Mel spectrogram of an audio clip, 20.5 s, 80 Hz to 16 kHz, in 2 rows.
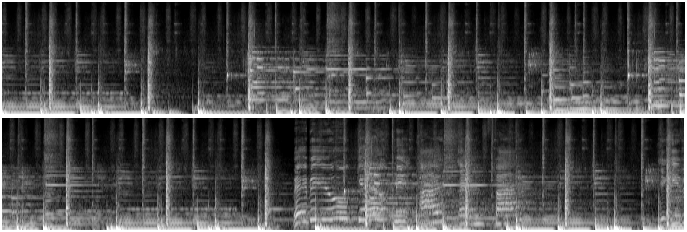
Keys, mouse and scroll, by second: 2.8 space, 4.9 click, 6.9 Return, 8.2 click, 8.6 space, 9.4 click, 9.7 space, 12.8 space, 14.1 click, 14.6 ctrl+c, 15.8 click, 17.4 ctrl+v, 17.9 space.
